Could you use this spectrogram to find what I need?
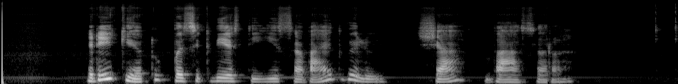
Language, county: Lithuanian, Tauragė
